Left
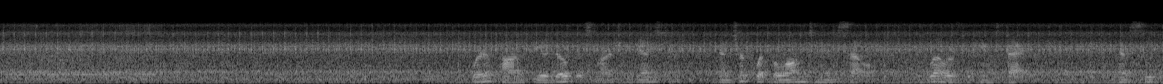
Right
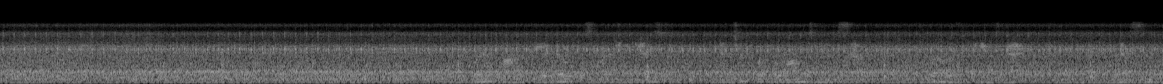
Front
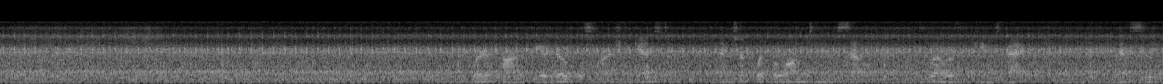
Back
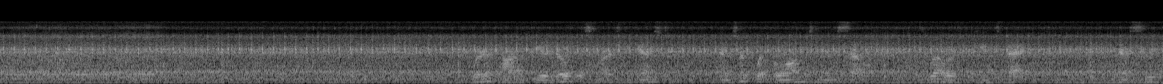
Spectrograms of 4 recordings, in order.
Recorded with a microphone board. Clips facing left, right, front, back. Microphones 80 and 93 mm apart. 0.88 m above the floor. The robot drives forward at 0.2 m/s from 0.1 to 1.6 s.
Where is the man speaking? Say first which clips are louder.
Left 1 dB, front 1 dB; 95° left, 3.5 m.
